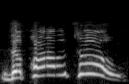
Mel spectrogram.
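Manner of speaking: loud, slow call across the yard. Real, not acted. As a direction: shout it at the people outside. Homeowner calling out at thieves.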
